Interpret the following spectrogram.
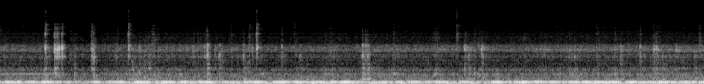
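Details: ABR Camaro on misfire laps: loud steady engine drone under load broken by irregular sharp pops and stumbles, an engine misfire of unknown cause.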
